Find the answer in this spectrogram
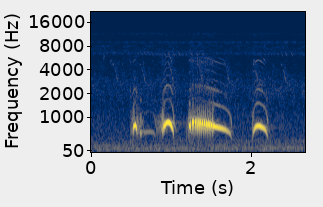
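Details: Small-voiced spotted dove cooing: a brief low note, an arched coo, a long drawn-out falling coo that begins with a rattling burr, then a final rounded coo, all clear against a quiet background.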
